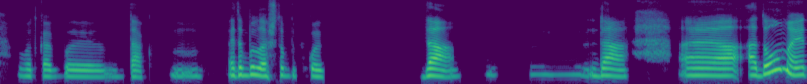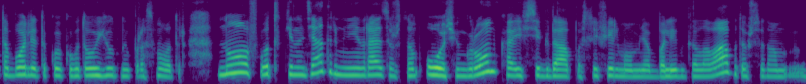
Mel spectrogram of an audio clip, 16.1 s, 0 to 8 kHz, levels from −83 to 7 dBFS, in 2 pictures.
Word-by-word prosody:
вот 200 -2 -8
как 190 -1 -4
бы 180 -2 -3 0.2
так, 180 -1 -3 0.3
м, 200 -3 -11 0.2
это 220 +1 +2
было, 215 -3 +4
чтобы 205 +1 -7
такой 195 -2 -3 1.0
да, 200 -4 +5 0.3
м, 235 -2 -18 0.3
м, 235 -3 -13
да. 200 -3 +2 0.5
Э, 215 -1 +4
а, 220 0 +4
дома 330 - +6
это 225 0 +1
более 225 0 +1
такой 210 +1 -4
какой-то 205 +1 -2
уютный 215 -2 -1
просмотр. 190 0 -7 0.3
Но 280 +5 +4
вот 245 +1 0
в - - -28
кинотеатре 255 +6 -2
мне 220 -1 -2
не - - 0
нравится, 225 -1 -1
что 175 - -18
там 205 0 -4
очень 210 -4 +5
громко 245 +2 +2
и 205 - -1
всегда 195 -1 -1
после 190 +2 -10
фильма 195 -2 -3
у 180 - -3
меня 185 0 -4
болит 185 +1 -1
голова, 190 +10 0
потому 220 -9 -8
что 195 - -12
там 185 - -9
210 Hz, 165 wpm, -23 LUFS, 190-230 Hz, 1.0 s, дома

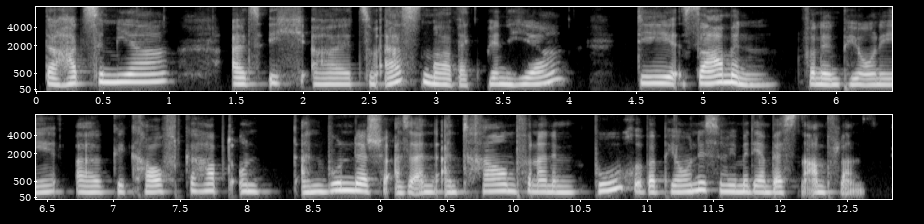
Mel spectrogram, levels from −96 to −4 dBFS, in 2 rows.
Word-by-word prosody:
Da 175 -3 +1
hat 185 +1 +1
sie 235 - +8
mir, 235 +2 +2 0.4
als 180 -1 +1
ich, 200 -3 -7
äh, 170 0 -1
zum 175 0 -3
1. 245 -2 +4
Mal 165 -4 +1
weg 155 0 -8
bin 175 0 -1
hier, 175 - 0 0.6
die 195 -1 +2
Samen 185 -4 +3 0.2
von 175 - -2
den 165 -1 +2
Peony, 165 +2 -2
äh, 175 -1 0
gekauft 180 0 -2
gehabt 205 0 -3
und 190 -1 -4 0.2
ein 180 +2 0
wunderschö 210 -3 +3
also, 170 0 -2
ein 175 0 -1
ein 175 -1 -3
Traum 195 +2 0
von 185 +1 -4
einem 175 -1 0
Buch 245 +8 0
über 175 - +1
Peonys 190 +6 0
und 190 - 0
wie 185 - +1
man 180 - +1
die 180 - -1
am 175 - 0
besten 170 +1 +1
anpflanzt 175 +1 -4
180 Hz, 185 wpm, -22 LUFS, 175-200 Hz, 0.6 s, sie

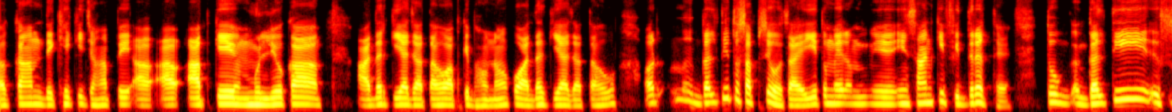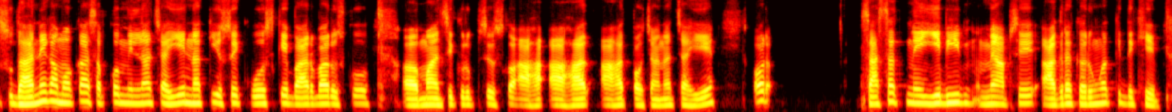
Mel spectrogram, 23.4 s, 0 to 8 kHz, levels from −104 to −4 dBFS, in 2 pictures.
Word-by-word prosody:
काम 140 -1 0
देखें 130 +2 -4
कि 150 - -5
जहाँ 125 -1 -6
पे 140 -1 -1
आ 120 -4 -2
आ 125 +2 0 0.2
आपके 145 +2 +4
मूल्यों 130 +1 +1
का 145 - +3 0.7
आदर 135 +4 +1
किया 135 0 +3
जाता 125 0 -1
हो, 125 +1 +1
आपकी 125 +2 -1
भावनाओं 115 +2 -6
को 135 - +2
आदर 125 +3 +1
किया 125 0 -1
जाता 115 0 -6
हो 130 +6 -7 0.3
और 165 +2 -2 0.2
म 220 -3 -10
गलती 175 +9 0
तो 230 - -4
सबसे 185 -1 +1
होता 120 -4 +1
है, 115 0 +2
ये 140 - +1
तो 160 - -5
मेरा 150 -1 -1 0.2
ये 140 -1 -1
इंसान 165 +3 0
की 190 - -1
फ़ितरत 160 +1 +1
है। 100 - -8 0.4
तो 180 0 +1 0.2
ग 135 - -5
गलती 215 +5 +2
सु 160 +2 -11
सुधारने 150 +5 +4
का 200 - +3
मौका 180 +2 +2
सबको 165 +1 -3
मिलना 165 0 0
चाहिए, 160 +1 +1
ना 160 -1 +3
कि 175 - -2
उसे 165 +2 -1
कोस 155 -1 -5
के 160 - +2
बार-बार 140 +2 +3
उसको 155 +1 -8 0.4
अ, 120 0 +6
मानसिक 130 +1 +1
रूप 135 -2 -6
से 145 - -4
उसको 125 -5 -3
आह - - +2 0.2
आहात 120 +3 +4
आहत 125 +1 +1
पहुँचाना 120 +1 -2
चाहिए 125 +6 -2 0.4
और - - +1 0.9
साथ-साथ 150 +6 +2
में 170 -2 +1
ये 155 +1 +5
भी 170 +2 +3 0.2
मैं 145 +2 +3
आपसे 140 +3 +1 0.2
आग्रह 140 +4 +4
करूँगा 145 +3 -1
कि 180 - -9
देखिए, 135 -5 -3
145 Hz, 190 wpm, -24 LUFS, 125-160 Hz, 0.9 s, अ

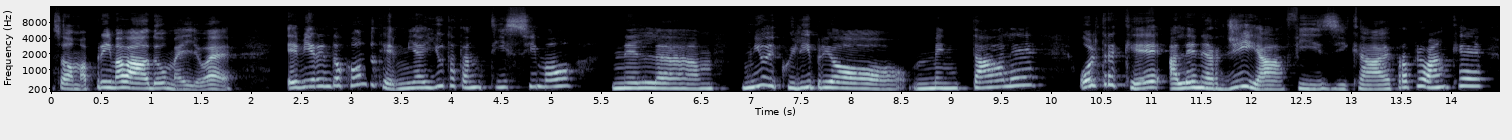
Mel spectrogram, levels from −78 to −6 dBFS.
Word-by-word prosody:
insomma 190 -3 -2
prima 245 +1 +3
vado 215 -2 +7
meglio 165 -5 -6
è. 185 -3 +1 0.5
E 235 - +2
mi 275 +3 -1
rendo 305 +2 -2
conto 360 +2 -5
che 215 - -3
mi 215 +4 -3
aiuta 265 +7 -2
tantissimo 275 +3 -3 0.3
nel 215 -2 0 0.3
mio 255 +8 +1
equilibrio 230 - 0
mentale, 235 +10 -1 0.4
oltre 340 +6 0
che 245 - +1
all'energia 210 -3 +2
fisica 185 0 -2
è 195 - -2
proprio 255 +7 0
anche 290 +5 +1
235 Hz, 100 wpm, -26 LUFS, 205-275 Hz, 0.5 s, vado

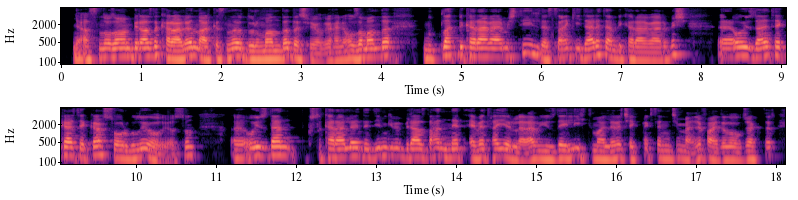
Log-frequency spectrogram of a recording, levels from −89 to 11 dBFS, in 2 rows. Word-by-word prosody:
Ya 65 -1 -1
aslında 125 +6 0
o 155 - +2
zaman 160 0 +3
biraz 160 0 +4
da 180 - +2
kararlarının 145 +2 +5
arkasında 135 +6 +2
durmanda 130 +5 +3
da 135 - +1
şey 125 -5 -3
oluyor. 105 +3 -4
Hani, 115 +2 -3
o 130 - 0
zaman 150 +3 +2
da 170 0 +4 0.4
mutlak 140 +7 +1
bir 175 - +1
karar 160 -1 +5
vermiş 155 0 +1
değil 210 -4 -4
de 125 - 0
sanki 145 +5 -3
idareten 155 -1 +1
bir 120 -1 -5
karar 115 -2 +1
vermiş, 120 +13 -1 0.4
ııı, 155 0 0
o 170 +1 +4
yüzden 160 -2 +3
de - - +1
tekrar, 170 -1 +2
tekrar 165 +4 0
sorguluyor 140 -4 -1
oluyorsun. 105 - -6 0.5
Iıı, 140 0 -2
o 160 - -1
yüzden 175 +1 +2 0.2
k - - -7
su 135 - -6
kararları 150 +3 +1
dediğim 155 +3 -4
gibi 160 -2 -7
biraz 150 -1 +1
daha 155 +1 -3
net, 150 0 -4
evet, 145 +2 -3
hayırlara 130 -6 -1
ve - - -5
%50 130 +4 -2
ihtimallere 130 -2 -3
çekmek 125 +3 -8
senin 140 -3 -6
için 130 +1 -9
bence 135 +4 -4
faydalı 120 -3 -2
olacaktır. 125 +7 -5
145 Hz, 190 wpm, -22 LUFS, 125-160 Hz, 0.5 s, kararlarının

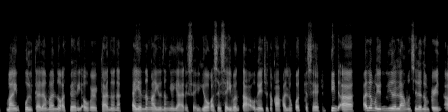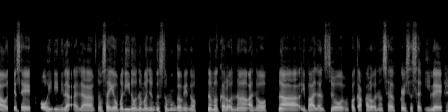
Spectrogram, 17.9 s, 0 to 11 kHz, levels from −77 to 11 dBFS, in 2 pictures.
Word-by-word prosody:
mindful 145 +1 +2
ka 135 - +1
naman 160 +5 0
'no, - - +3
at 135 - +1
very 125 -1 +1
aware 120 -3 0
ka 130 0 +2
'no, 125 - -2
na 110 - -1 0.3
ayan 165 0 +3
na - - 0
nga 145 - +1
yung 140 -1 -2
nangyayari 125 -4 -3
sa - - -7
iyo. 120 +3 +1
Kasi 125 +4 -1
sa - - +1
ibang 130 -1 0
tao 120 - +1
medyo 130 -3 -1
nakakalungkot 115 0 -1
kasi 115 -3 -1 0.3
hin 205 - +2
ah, 160 -2 +7 0.2
alam 225 +4 +5
mo - - -2
yun, 175 +1 +1
nilalamon 180 -3 +1
sila 170 0 0
ng 165 -1 -3
burnout 125 -4 +1
kasi 130 -5 +2 0.2
oo, 145 - +5
hindi 155 -3 -3
nila 145 -1 +1
alam. 110 -1 0
So, 150 +2 -4
sa'yo 145 -5 +2
malinaw 150 -1 0
naman 135 -1 -1
yung 130 - -8
gusto 130 +2 -3
mong 120 -1 -6
gawin 115 -1 -4
'no, 100 - -2 0.2
na 145 - +5
magkaroon 135 -1 +1
ng 120 -1 0
ano, 115 +2 0 0.2
na 130 -3 +5
i-balance 130 -1 -1
yung 120 0 0
pagkakaroon 120 -2 -1
ng 120 - -6
self-care 110 -1 -2
sa 120 - -5
sarili. 110 +3 +1
130 Hz, 195 wpm, -24 LUFS, 120-145 Hz, 0.3 s, ah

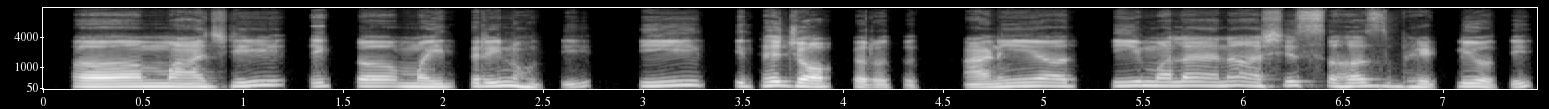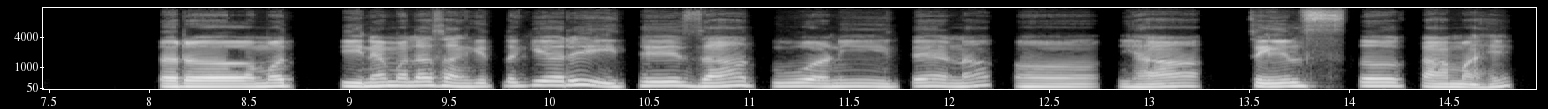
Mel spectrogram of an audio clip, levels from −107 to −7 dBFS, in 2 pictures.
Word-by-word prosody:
अ, 135 +1 +7
माझी 135 +2 +2 0.3
एक 155 0 -6
अ, 150 0 +2
मैत्रीण 150 +5 +1
होती. 115 0 -4
ती 175 +4 -3 0.2
तिथे 155 +4 +2
जॉब 140 -4 +6
करत 110 -4 -2
होती 100 - -10 0.3
आणि 135 +7 +1
अ, 160 -1 +1
ती 165 +3 -4
मला 175 0 +1
आहे 175 -1 -1
ना, 180 0 -2
अशी 160 +3 -2
सहज 155 -3 -1
भेटली 125 +3 -2
होती. 130 -6 -1 0.6
तर 135 0 +4
अ, 135 0 +6
मग 150 +2 +2 0.3
तिने 155 +1 +2
मला 175 +1 +1
सांगितलं, 160 0 -2
की 190 - -2
"अरे, 190 +3 +1
इथे 170 +6 -1
जा 150 +4 +1
तू 155 -3 -4
आणि 140 +1 -1
इथे 140 +4 -4
आहे 155 -1 -2
ना, 140 0 -3 0.8
ह्या 130 +5 -1 0.3
सेल्सचं 155 +2 +1
काम 130 -2 +1
आहे, 120 +7 -2
150 Hz, 160 wpm, -23 LUFS, 135-165 Hz, 0.8 s, अ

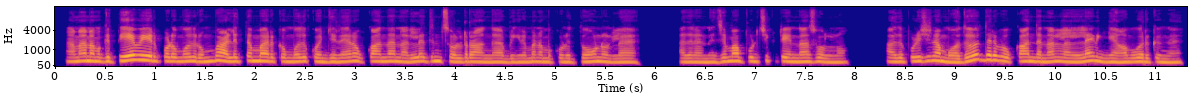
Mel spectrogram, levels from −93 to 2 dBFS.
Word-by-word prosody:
"ஆனா, 225 +2 +1
நமக்கு 225 -1 +1
தேவை 285 +2 +7
ஏற்படும்போது, 225 -1 0
ரொம்ப 230 +5 +1
அழுத்தமா 235 +2 +2
இருக்கும்போது, 210 0 -2
கொஞ்ச 200 -2 -1
நேரம் 225 0 -1
உட்காந்தா 225 +1 0
நல்லதுன்னு 225 +3 -1
சொல்றாங்க." 195 -1 -1
அப்படீங்கிற 185 +1 -3
மாதிரி 205 -1 -2
நமக்கு 195 0 -5
ஒண்ணு 190 - -3
தோணும்ல்ல. 200 -3 -1 0.6
அத 190 - -3
நான் 185 -1 -2
நெஜமா 215 +6 +1
புடிச்சுக்கிட்டேன்னு 215 -1 -2
தான் 210 -1 -1
சொல்லணும். 180 -1 -3 0.4
அது 200 - -1
புடிச்சு 230 +1 -1
நான் 225 -5 +3
மொத 185 +4 0 0.2
தரவ 280 -5 +3
உட்காந்த 225 -2 +1
நாள், 215 +2 0
நல்லா 195 +4 +1
எனக்கு 210 -6 0
ஞாபகம் 190 +3 0
இருக்குங்க. 190 -3 -3
210 Hz, 180 wpm, -24 LUFS, 195-225 Hz, 0.6 s, தேவை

